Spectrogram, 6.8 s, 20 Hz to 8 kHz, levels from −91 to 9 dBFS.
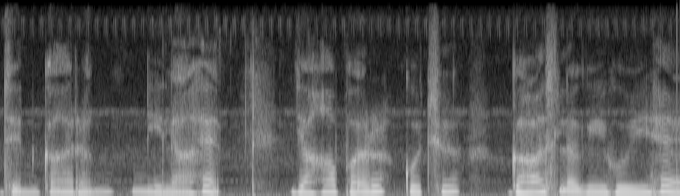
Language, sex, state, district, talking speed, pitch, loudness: Hindi, female, Haryana, Jhajjar, 95 wpm, 215 Hz, -15 LUFS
